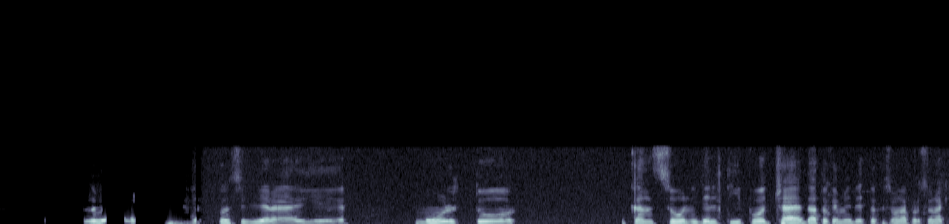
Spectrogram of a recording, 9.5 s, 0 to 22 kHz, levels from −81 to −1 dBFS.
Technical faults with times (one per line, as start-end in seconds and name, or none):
0.00-0.48 background gated by the echo canceller
0.76-2.02 speech suppressed in double talk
